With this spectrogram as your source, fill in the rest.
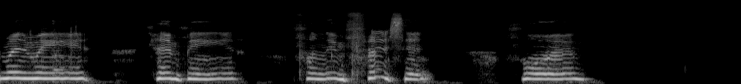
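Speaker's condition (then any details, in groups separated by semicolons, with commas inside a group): ALS; swallowing lost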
